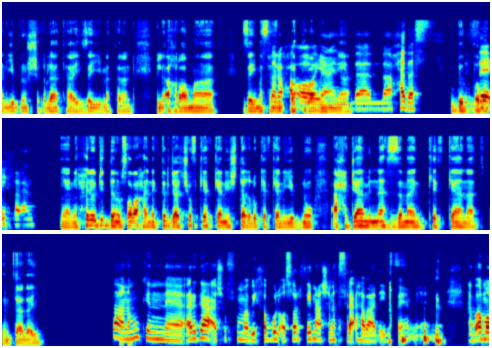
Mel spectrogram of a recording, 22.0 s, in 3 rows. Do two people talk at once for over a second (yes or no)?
yes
